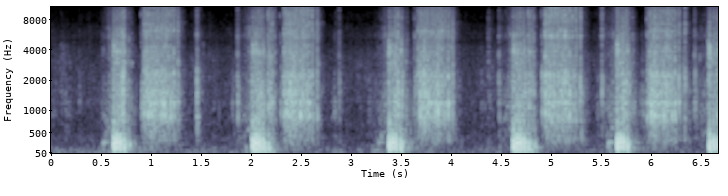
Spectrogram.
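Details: Kyoritsu chainsaw of unknown junk condition, tagged seizure and low compression: about one recoil pull every second and a half, each a whirring spin that dies away with no initial firing; cranks but won't start, cause suspected not confirmed, overhaul being considered.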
